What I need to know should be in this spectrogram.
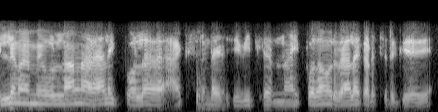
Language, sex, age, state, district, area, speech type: Tamil, male, 60+, Tamil Nadu, Tiruvarur, urban, conversation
